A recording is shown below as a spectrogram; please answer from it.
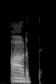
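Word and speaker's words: earth: আর্থ আ থ রেপ আর্থ এবার হচ্ছে সঠিক উচ্চারণ তাহলে খুবই সিম্পল নিয়ম শব্দের একদম শেষে যদি টিএইচ থাকে টিএইচ এর জন্য সবসময় থ ইউজ করবো দো কিন্তু হবেই না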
